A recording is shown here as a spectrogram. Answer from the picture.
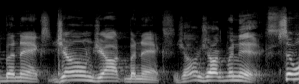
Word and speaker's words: Beineix: It's pronounced Beineix.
